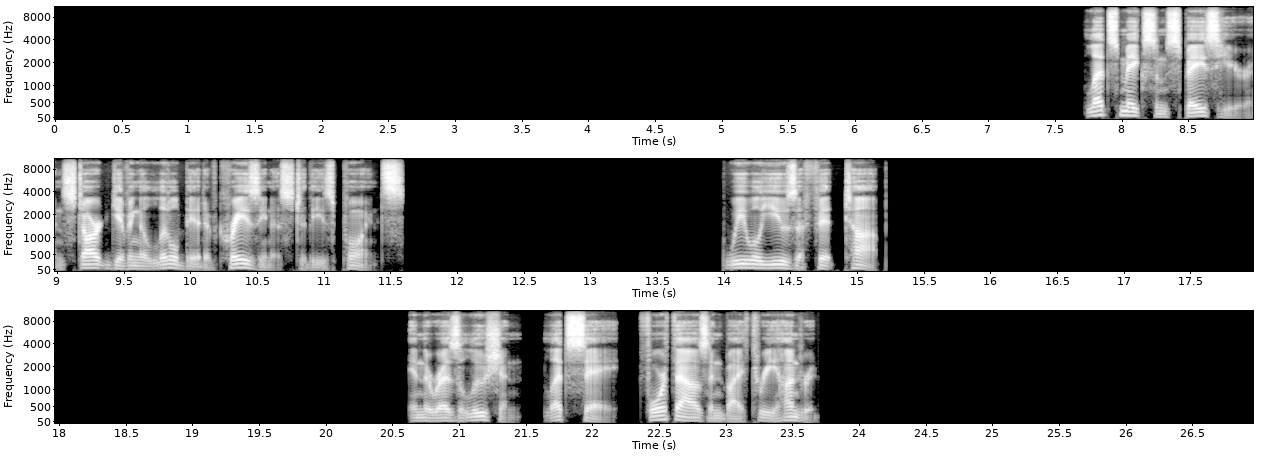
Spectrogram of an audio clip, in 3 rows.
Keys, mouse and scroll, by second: 0.4 click, 3.0 click, 4.7 click, 13.0 Tab.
